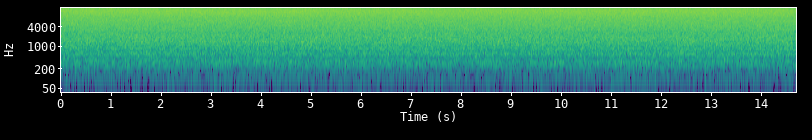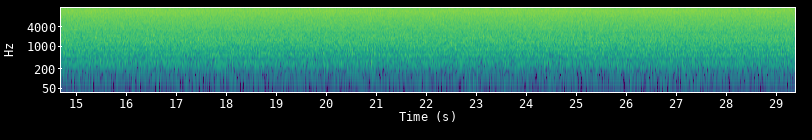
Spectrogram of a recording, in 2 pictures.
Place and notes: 水上瀑布, 桃米里, Taiwan - waterfall
The sound of waterfall
Zoom H2n MS+XY +Spatial audio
